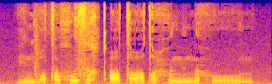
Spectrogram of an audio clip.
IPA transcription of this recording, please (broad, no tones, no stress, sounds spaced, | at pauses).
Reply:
i n v e tˤ ɵ χʷ ɨ s i χ qʼ ɐː tˤ ɐː dˤ u h ɵ n ʉ n ɐ h oː n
